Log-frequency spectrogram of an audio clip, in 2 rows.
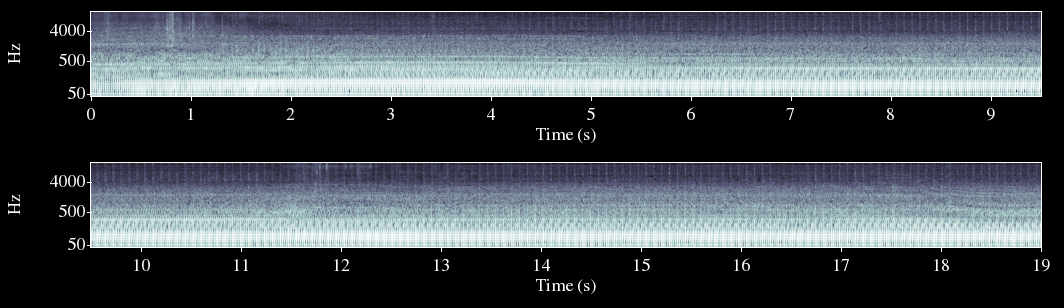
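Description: Victa Commodore 160cc two-stroke lawnmower engine running steadily while cutting thick grass, its pitch rising and falling slightly a couple of seconds in, then holding steady.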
